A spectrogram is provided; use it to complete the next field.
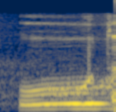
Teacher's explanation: واو مدہ ہے، یہ او 2 حرکات لمبا کریں گے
